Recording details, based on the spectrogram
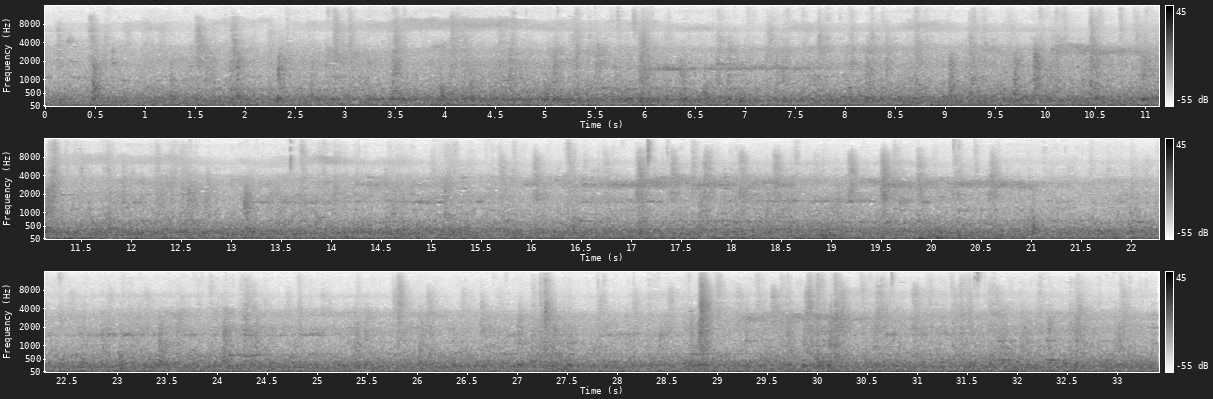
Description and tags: wind from under boat
This was recorded from under a moored sailboat at a marina in the winter. The wind was strong that night, rattling and shaking the rigging from off the lake.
